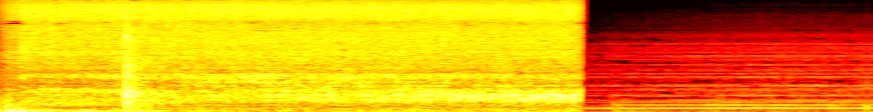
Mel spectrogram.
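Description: Bathroom sink tap running: a steady rushing hiss with a single click shortly after it starts. It cuts off abruptly, and soft background music with sustained tones follows.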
